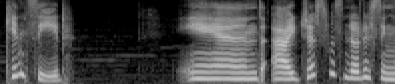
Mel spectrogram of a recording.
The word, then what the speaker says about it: Kynseed: Um It's called Kinseed. And I just was noticing that it tells you how to pronounce it.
